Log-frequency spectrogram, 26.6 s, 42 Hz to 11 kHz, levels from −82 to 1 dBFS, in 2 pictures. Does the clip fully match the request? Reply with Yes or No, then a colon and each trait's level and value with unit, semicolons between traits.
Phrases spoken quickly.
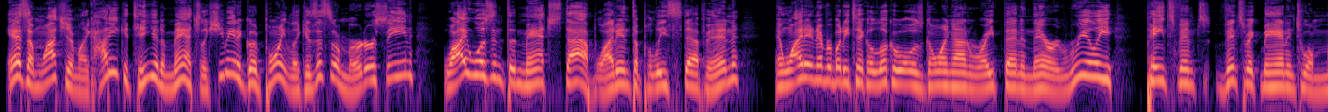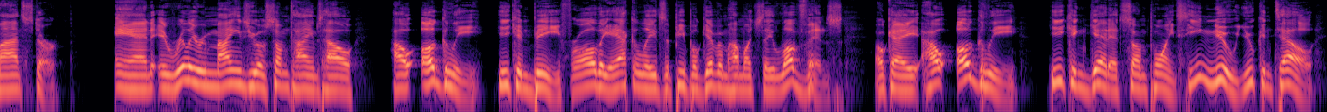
Yes: fast, 225 wpm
